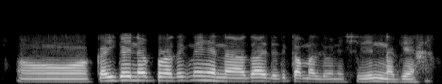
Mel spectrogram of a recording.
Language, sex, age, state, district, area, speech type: Manipuri, male, 30-45, Manipur, Kangpokpi, urban, conversation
